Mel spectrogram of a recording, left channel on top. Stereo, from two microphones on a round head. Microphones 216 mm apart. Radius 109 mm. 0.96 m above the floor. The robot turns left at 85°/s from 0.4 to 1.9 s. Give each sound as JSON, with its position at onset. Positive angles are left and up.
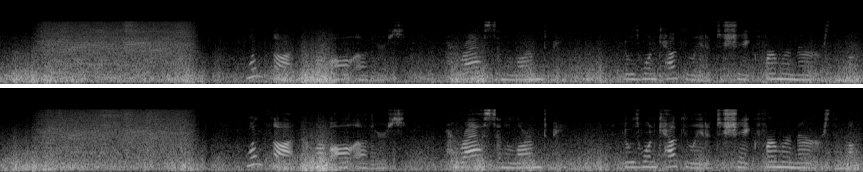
{"t": 2.5, "sound": "a woman speaking", "side_deg": -45}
